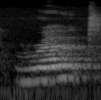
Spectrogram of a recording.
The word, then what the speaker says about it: wrote: Wrote, W is silent.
